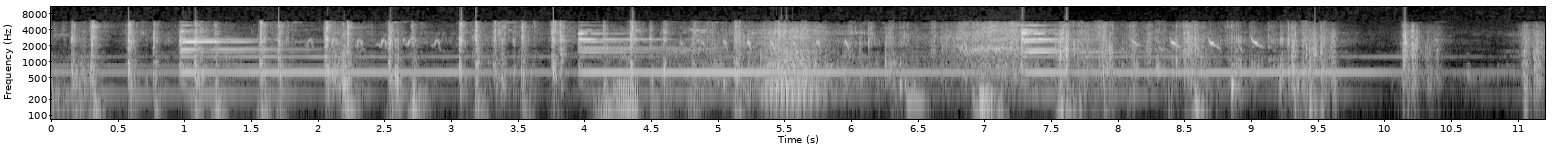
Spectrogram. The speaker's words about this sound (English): Senor, quite a welcoming committee. Do they always ring bells? To tell us a stranger is in the pass, it is guarded.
